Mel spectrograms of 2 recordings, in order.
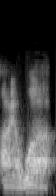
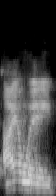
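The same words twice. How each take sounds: First: The name is said in the modern pronunciation. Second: The name is said in an older pronunciation. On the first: This is how almost everyone says it today. "almost everybody you hear today says Iowa" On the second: This was common into the 1920s. "the way many Iowans referred to the state as well into the nineteen twenties"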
